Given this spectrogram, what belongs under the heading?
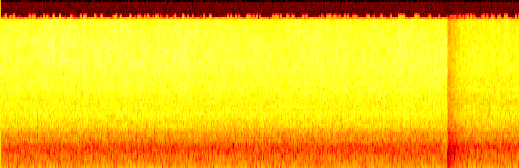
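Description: In a large pan, vegetables are tossed and mixed over a constant dense sizzle like heavy rain, loud and close, with a brief dip near the end, and no talking.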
